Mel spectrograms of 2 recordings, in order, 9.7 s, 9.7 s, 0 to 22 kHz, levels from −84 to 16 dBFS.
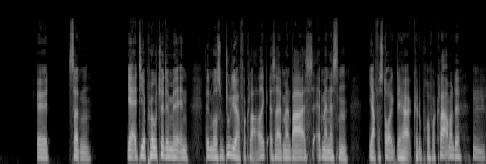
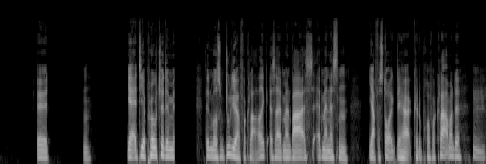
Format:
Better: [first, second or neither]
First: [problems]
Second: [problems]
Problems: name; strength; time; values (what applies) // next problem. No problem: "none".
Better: first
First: none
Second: audio cutting out; at 1.5 s and at 3.5 s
